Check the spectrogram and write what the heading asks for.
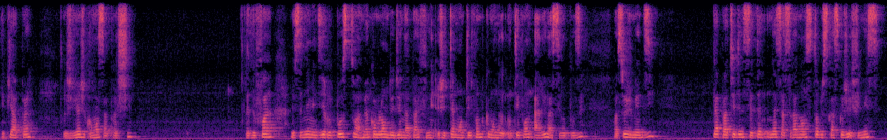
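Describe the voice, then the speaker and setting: Une femme qui prêche sans notes, répète ses phrases et enchaîne les questions rhétoriques avec insistance. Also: female voice, low-pitched, fairly even intonation, fast, mellow. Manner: repetitive, rhetorical questions, emphatic. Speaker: preacher. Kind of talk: spontaneous preaching monologue.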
